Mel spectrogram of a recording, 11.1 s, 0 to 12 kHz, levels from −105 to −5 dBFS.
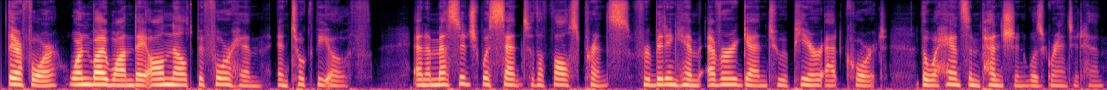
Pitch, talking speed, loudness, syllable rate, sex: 200 Hz, 200 wpm, -19 LUFS, 5.8 syllables/s, female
